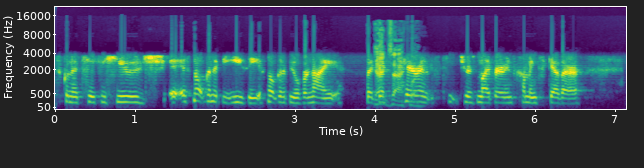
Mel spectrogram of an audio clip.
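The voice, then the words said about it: Scottish accent. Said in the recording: “thanks for the delightful accent ... from Scotland”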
